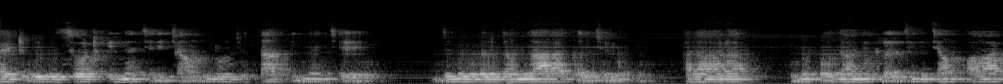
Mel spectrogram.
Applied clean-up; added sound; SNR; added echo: neural separator model SepFormer DNS4.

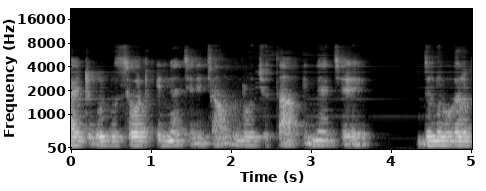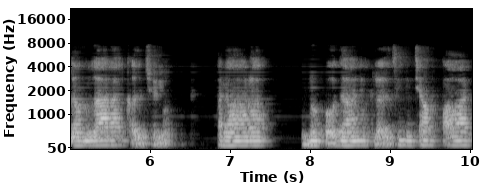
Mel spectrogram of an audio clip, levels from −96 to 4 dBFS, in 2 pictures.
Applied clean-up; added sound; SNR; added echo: neural mask model DeepFilterNet 3.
